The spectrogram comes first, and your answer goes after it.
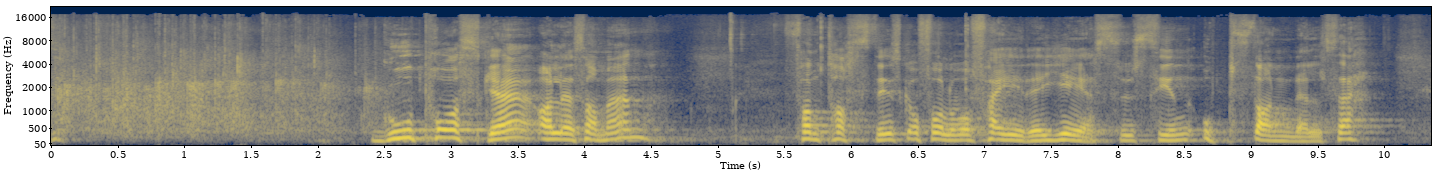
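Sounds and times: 
audience applause: 0:00.0 - 0:02.6
speech: 0:02.4 - 0:04.6, 0:05.6 - 0:10.0.

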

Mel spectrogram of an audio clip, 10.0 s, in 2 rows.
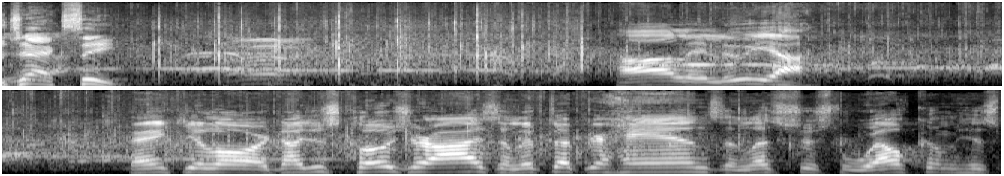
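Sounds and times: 
speech: 0:00.0 - 0:00.8, 0:03.1 - 0:04.2, 0:05.6 - 0:09.9
audience applause: 0:00.0 - 0:09.1.

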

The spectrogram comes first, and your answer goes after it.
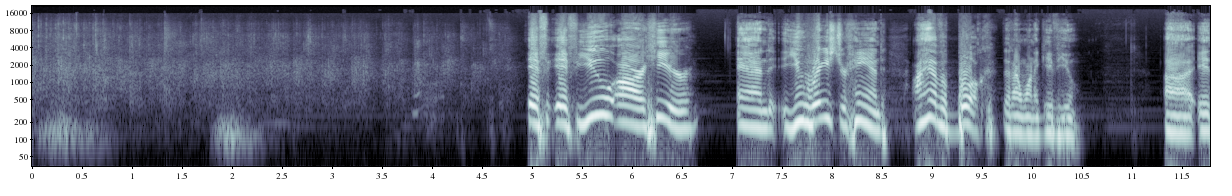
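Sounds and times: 
audience applause: 0:00.0 - 0:04.9
speech: 0:05.0 - 0:10.5, 0:11.3 - 0:11.7.

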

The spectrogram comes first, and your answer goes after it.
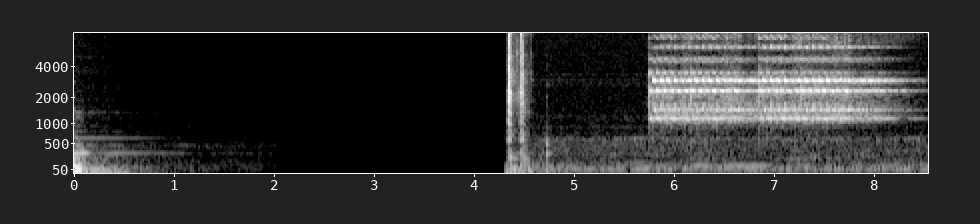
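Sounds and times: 
sharp click: 0:04.3 - 0:04.7
telephone ring tone: 0:05.7 - 0:08.5.

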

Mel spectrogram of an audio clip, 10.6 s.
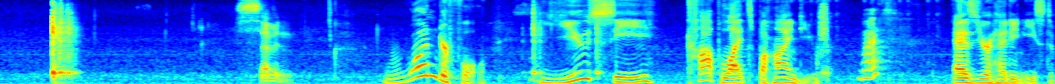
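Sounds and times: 
two six-sided dice rolled in a tabletop role-playing game: 0:00.5 - 0:00.8, 0:05.3 - 0:06.1
speech: 0:02.4 - 0:03.0, 0:03.8 - 0:10.5.

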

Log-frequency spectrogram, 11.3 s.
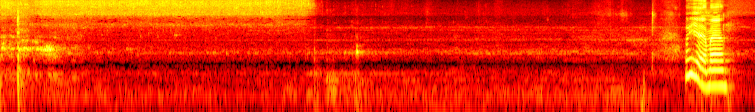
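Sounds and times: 
tap water running while washing hands: 0:00.0 - 0:08.8
speech: 0:10.3 - 0:11.0.

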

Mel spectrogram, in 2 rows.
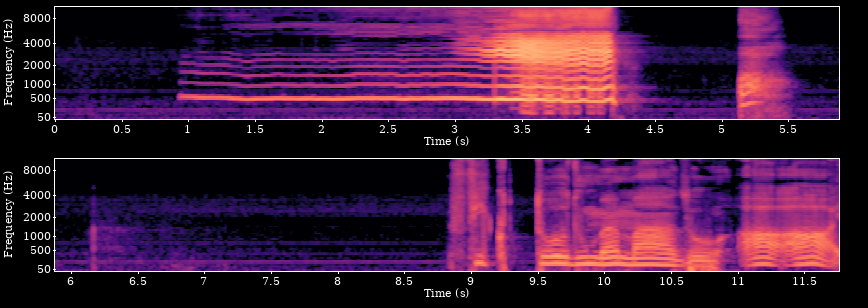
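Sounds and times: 
vocal yelp: 0:01.0 - 0:04.3
voice imitating mosquito buzzing: 0:01.0 - 0:04.3
speech: 0:09.0 - 0:11.7.

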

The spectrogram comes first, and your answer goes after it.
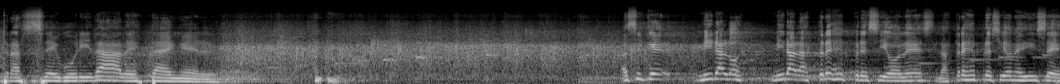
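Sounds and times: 
crowd clapping: 0:00.0 - 0:08.1
speech: 0:00.1 - 0:02.5, 0:06.2 - 0:10.5.

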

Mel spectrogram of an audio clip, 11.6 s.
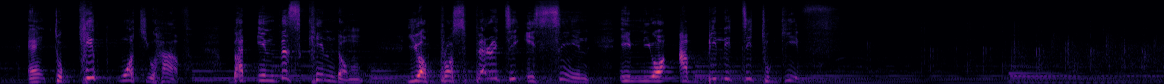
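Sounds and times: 
speech: 0:00.3 - 0:08.4, 0:10.1 - 0:10.6
audience clapping: 0:08.6 - 0:11.6.

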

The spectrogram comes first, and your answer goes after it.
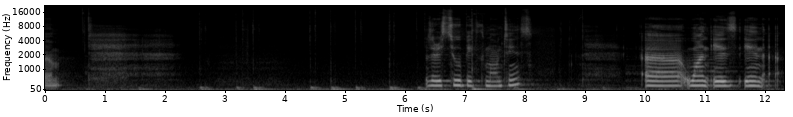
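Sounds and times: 
typing on a computer keyboard: 0:02.6 - 0:03.7, 0:04.4 - 0:07.4
speech: 0:06.4 - 0:08.2, 0:10.0 - 0:12.2.

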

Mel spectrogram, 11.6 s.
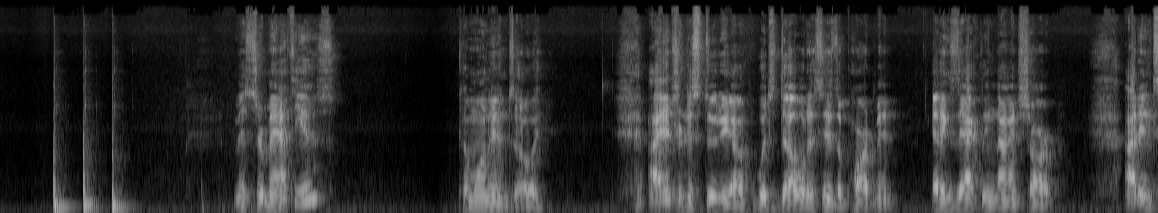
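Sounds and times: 
knocking on a door: 0:00.5 - 0:01.4
speech: 0:02.3 - 0:03.4, 0:04.6 - 0:05.5, 0:06.2 - 0:11.5.

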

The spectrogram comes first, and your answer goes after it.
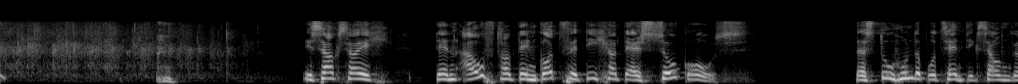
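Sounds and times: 
audience clapping: 0:00.0 - 0:02.8
speech: 0:01.6 - 0:01.9, 0:03.0 - 0:07.5, 0:08.6 - 0:10.1.

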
